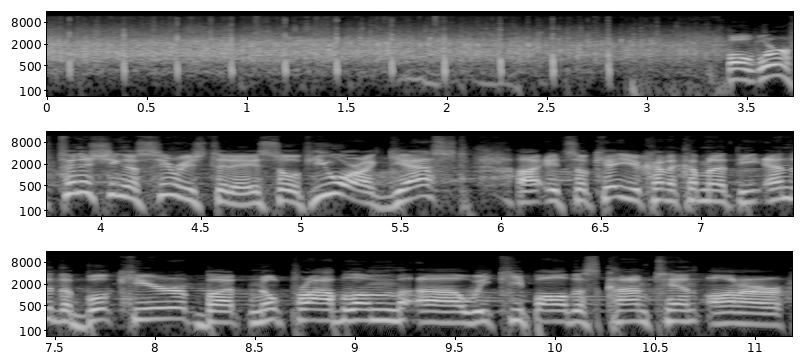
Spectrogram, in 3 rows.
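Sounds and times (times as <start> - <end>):
audience applause: 0.0 - 3.8
speech: 3.4 - 11.1.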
